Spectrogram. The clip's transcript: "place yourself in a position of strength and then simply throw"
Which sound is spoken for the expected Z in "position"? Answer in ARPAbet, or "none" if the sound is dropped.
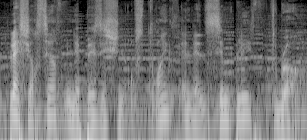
Z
